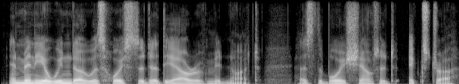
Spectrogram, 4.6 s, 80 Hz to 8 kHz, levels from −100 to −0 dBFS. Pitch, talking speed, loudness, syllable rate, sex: 90 Hz, 210 wpm, -20 LUFS, 5.5 syllables/s, male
